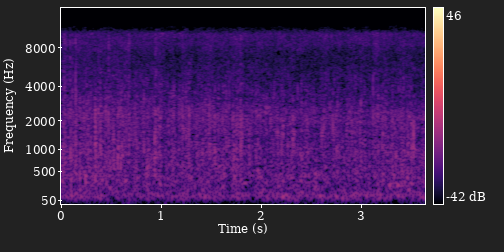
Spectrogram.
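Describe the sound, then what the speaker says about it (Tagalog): Steady rain pours down outdoors, a dense, even hiss of drops striking surfaces that stays loud and unbroken throughout with no voices. "May ulan."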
